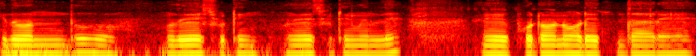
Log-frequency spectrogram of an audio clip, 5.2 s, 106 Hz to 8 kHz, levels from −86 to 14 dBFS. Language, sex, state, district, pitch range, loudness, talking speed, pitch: Kannada, male, Karnataka, Koppal, 120-125 Hz, -18 LUFS, 125 wpm, 125 Hz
